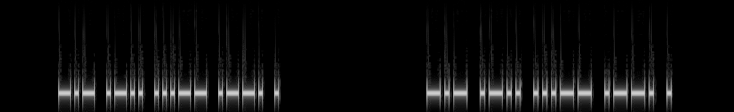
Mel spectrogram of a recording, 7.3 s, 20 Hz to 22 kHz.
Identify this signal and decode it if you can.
Morse code, heard as a keyed tone, about 28 wpm, 700 Hz. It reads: KL3PE KL3PE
